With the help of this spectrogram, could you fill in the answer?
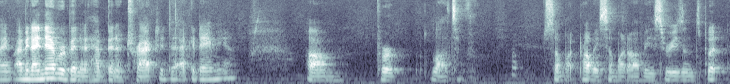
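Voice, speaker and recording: Audible room echo surrounds a man who talks at a very fast pace with long, frequent pauses, his somewhat breathy voice at medium pitch with fairly even intonation. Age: 60s. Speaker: musician and conductor. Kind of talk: casual interview chat. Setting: in-person podcast recording. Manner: halting, many fillers and restarts.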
